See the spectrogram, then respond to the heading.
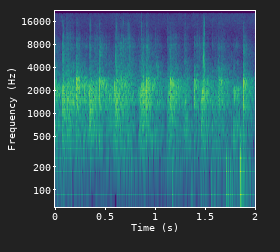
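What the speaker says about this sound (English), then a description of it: "I think that deserves a round of applause." Audience applause at a youth banking panel discussion, a steady patter of many hands clapping in a hall, moderately loud and continuous for a couple of seconds with no talk over it.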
